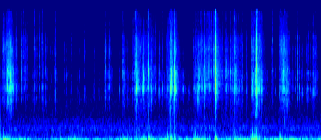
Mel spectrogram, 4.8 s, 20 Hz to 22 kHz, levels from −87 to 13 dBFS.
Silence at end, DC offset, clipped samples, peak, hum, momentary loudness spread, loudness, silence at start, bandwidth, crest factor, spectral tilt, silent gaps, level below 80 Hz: 0 s; under 0.1%; under 0.1%; -8 dBFS; none; 22 LU; -41 LUFS; 0 s; 17 kHz; 36 dB; 0.5 dB/octave; none; -54 dBFS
